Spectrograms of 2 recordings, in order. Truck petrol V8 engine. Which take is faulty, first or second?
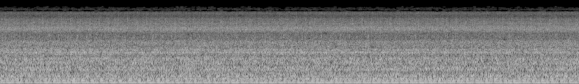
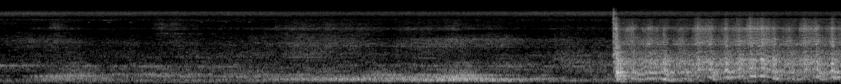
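second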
